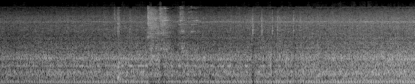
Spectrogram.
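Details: 1995 Pontiac Grand Am after removing a temporary coat hanger holding up the catalytic converter, which caused a squeak mistaken for a bad alternator bearing: brief clatter, then steady even idle, no squeak; runs smoothly.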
